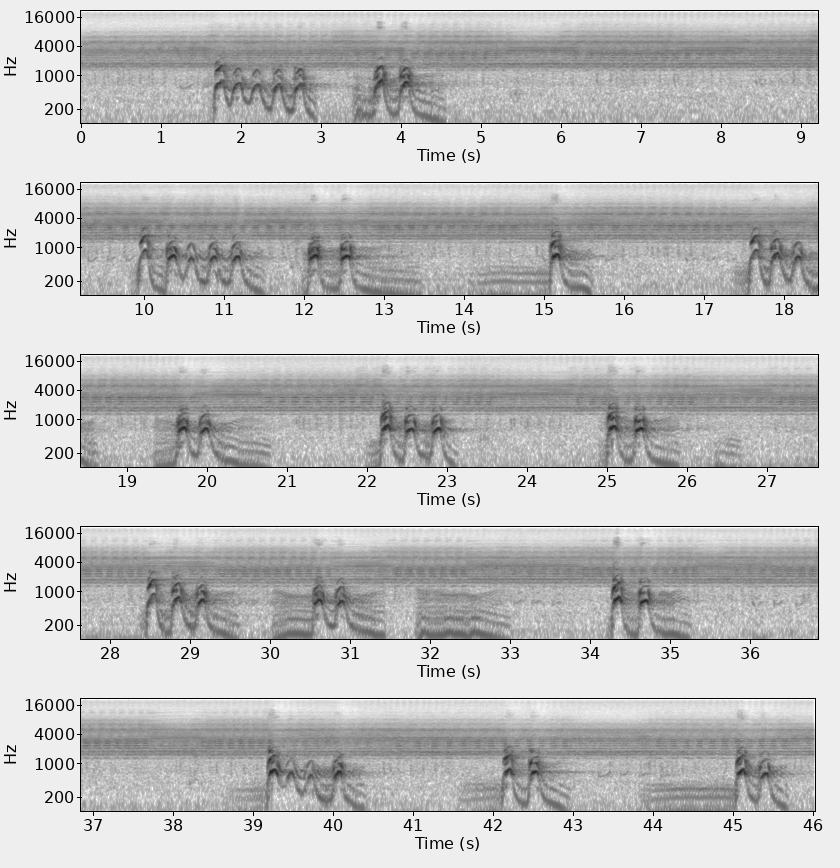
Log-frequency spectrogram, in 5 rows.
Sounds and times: Cicada sounds 0:00.0 - 0:46.0
Dogs barking 0:01.6 - 0:04.7
Dogs barking 0:09.8 - 0:16.0
Dogs barking 0:17.3 - 0:20.8
Dogs barking 0:22.0 - 0:23.3
Dogs barking 0:24.9 - 0:26.7
Dogs barking 0:28.4 - 0:33.2
Dogs barking 0:34.2 - 0:35.4
Dogs barking 0:38.7 - 0:40.7
Dogs barking 0:41.6 - 0:46.0

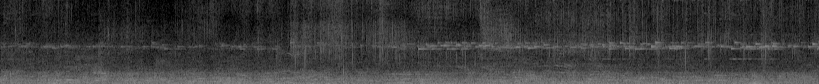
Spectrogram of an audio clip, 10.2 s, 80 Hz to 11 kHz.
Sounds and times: wind bells 0:07.8 - 0:10.2

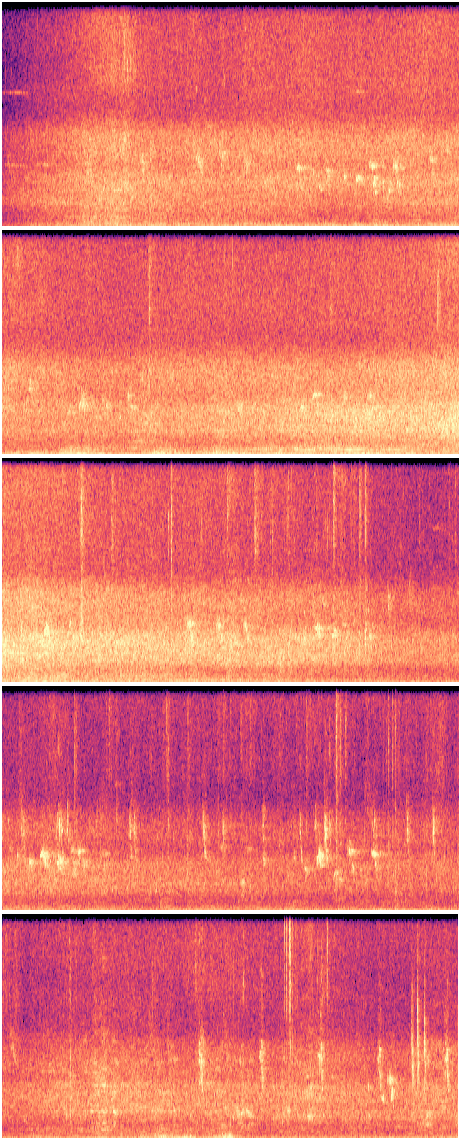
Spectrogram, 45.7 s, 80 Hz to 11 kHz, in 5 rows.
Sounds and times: Traffic Sound 0:00.3 - 0:45.6
Birdsong 0:21.9 - 0:39.2
Birdsong 0:40.4 - 0:45.6

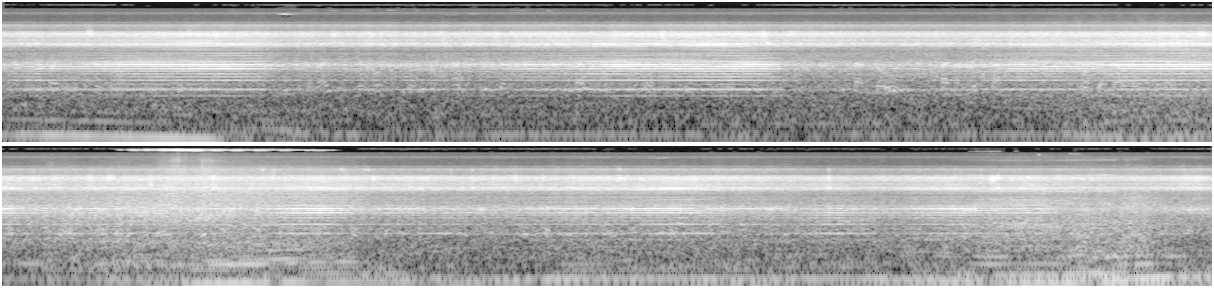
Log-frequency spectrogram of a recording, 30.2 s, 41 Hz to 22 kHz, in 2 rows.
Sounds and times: accordion 0:00.0 - 0:30.2
transistor radio on the pavement 0:00.0 - 0:30.2
voices 0:00.0 - 0:30.2

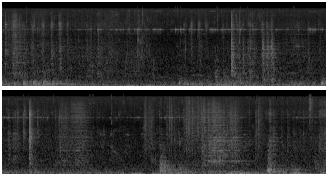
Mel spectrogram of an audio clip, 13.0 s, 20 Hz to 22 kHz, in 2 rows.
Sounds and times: waves 0:00.0 - 0:09.6
voices 0:01.4 - 0:10.1

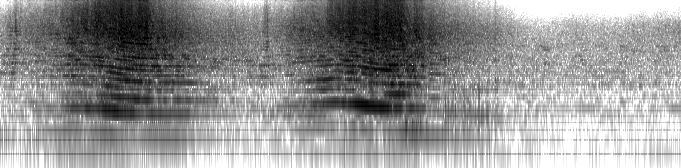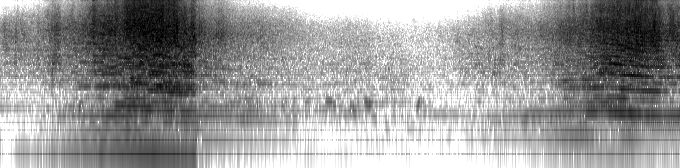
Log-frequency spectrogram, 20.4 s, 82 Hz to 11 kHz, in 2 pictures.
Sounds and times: Motorcycle Grand Prix 0:00.0 - 0:20.4

